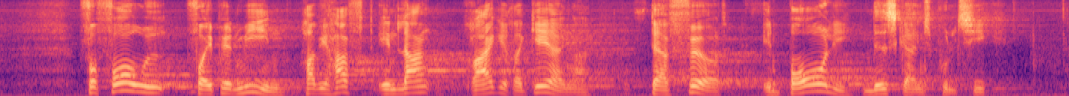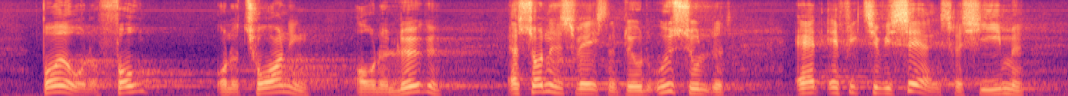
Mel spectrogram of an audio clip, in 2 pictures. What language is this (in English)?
Danish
